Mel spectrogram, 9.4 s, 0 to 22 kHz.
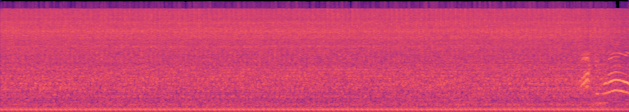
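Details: Jeep Grand Wagoneer V8 idling just after fitting a new 94-amp alternator, with a dirty air filter still in. Deep, steady low rumble with even firing and no knocks, ticks or misses; idling smoothly and healthy.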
